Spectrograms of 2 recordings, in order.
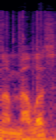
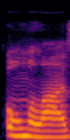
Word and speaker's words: Omelas: If you think about it, Hollow Knight is an Amelis kid. True. Oh, I forgot that it's pronounced Omelas.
